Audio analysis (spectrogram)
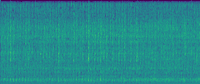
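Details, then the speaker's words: Car engine at idle with a steady fast knocking through the low rumble; owner fears rod knock but hopes it's a loose plastic part or exhaust leak. Cause unconfirmed. "I'm really hoping this isn't a rod knock noise. Like, I'm hoping it's just exhaust or something, some plastic part that's loose."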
